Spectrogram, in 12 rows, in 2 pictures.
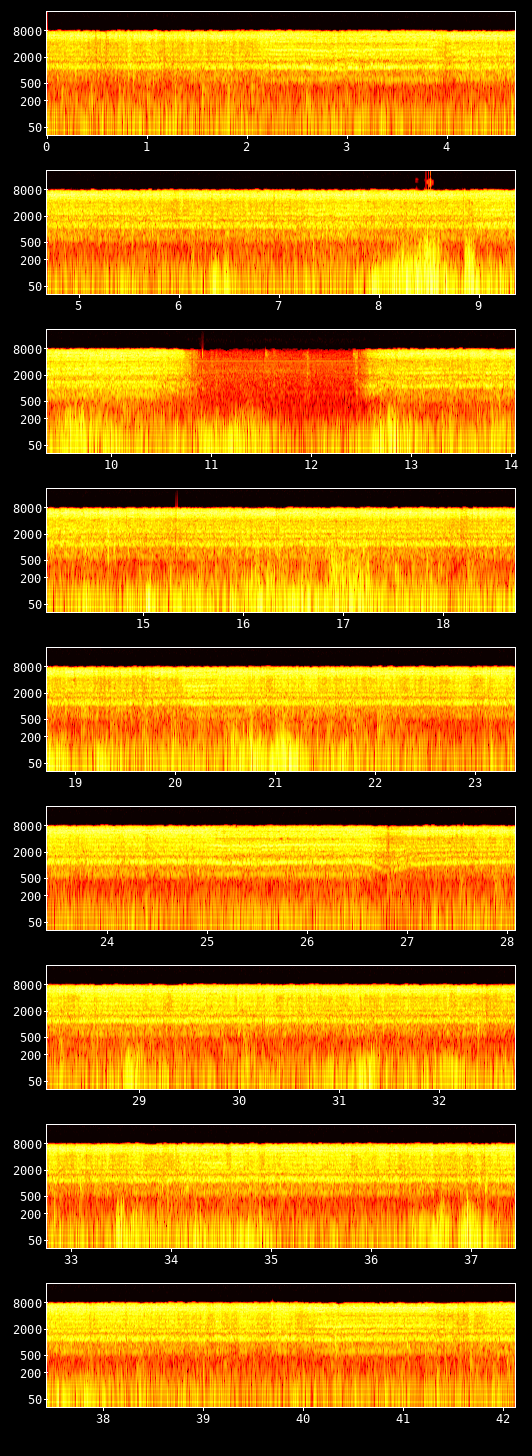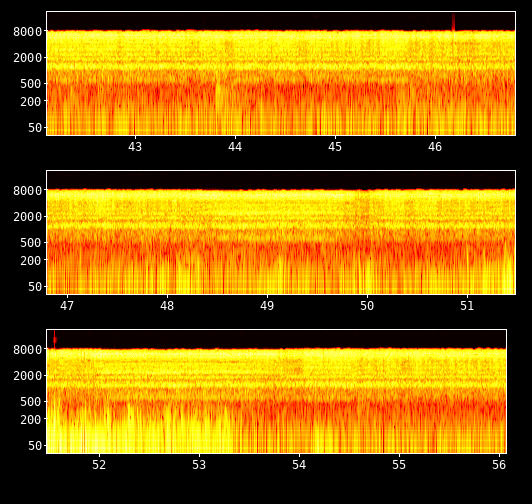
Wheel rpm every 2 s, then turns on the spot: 160, 160, 160, 160, 160, 50, 90, 160, 160, 160, 160, 160, 160, 140, 160, 160, 160, 160, 160, 160, 160, 160, 160, 160, 160, 160, 160, 160.
10-12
